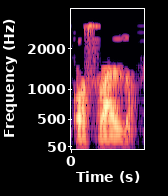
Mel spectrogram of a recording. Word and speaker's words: Osvaldo: Porque es con W y Oswald pronuncian. Yo decía, no, Oswald no, es otro tipo de nombre. Yo soy Osvaldo. Y no hay forma. Me decían Waldo, me decían Oswald, que no es mi nombre.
